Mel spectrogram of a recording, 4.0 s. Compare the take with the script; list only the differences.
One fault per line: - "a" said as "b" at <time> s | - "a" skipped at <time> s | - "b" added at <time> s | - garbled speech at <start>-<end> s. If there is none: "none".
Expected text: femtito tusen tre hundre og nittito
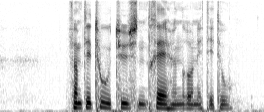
none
